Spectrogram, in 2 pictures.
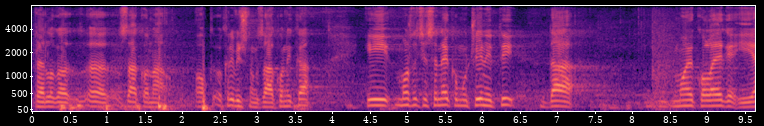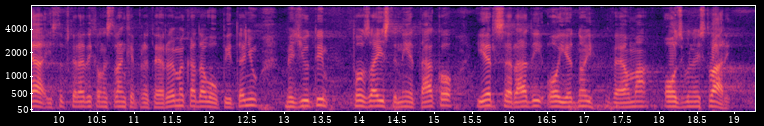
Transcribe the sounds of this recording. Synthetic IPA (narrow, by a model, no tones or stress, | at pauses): pɾeːd̪lˠo̞ɡa | zaːko̞na | okɾiʋit͡ʃnoɡzaːko̞nika | imo̞ʒd̪at͡ɕe̞se̞ne̞ko̞mut͡ʃinit̪i | d̪a | mo̞je̞ko̞le̞ːɡe̞ʔijaːisɾrpske̞ɾad̪ikalnest̪ɾaŋke̞pɾet̪e̞ɾuje̞mokad̪ao̞ʋoupiːt̪aɲume̞d͡ʑut̪im | t̪o̞ːzajist̪anije̞t̪ako̞ | je̞ɾse̞ɾaːd̪iʔo̞jed̪no̞jʋeo̞ma | o̞zbiʎno̞jst̪ʋaːɾḭ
